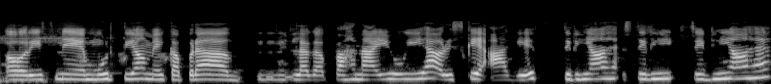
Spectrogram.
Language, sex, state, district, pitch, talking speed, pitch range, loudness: Hindi, female, Bihar, Samastipur, 230 Hz, 130 wpm, 220-255 Hz, -16 LUFS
